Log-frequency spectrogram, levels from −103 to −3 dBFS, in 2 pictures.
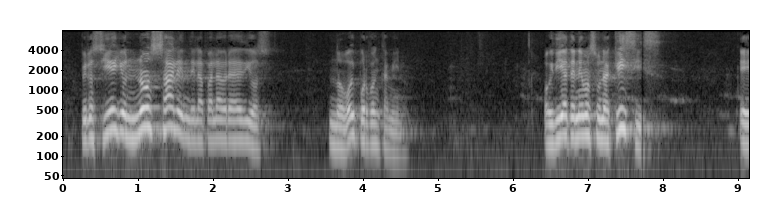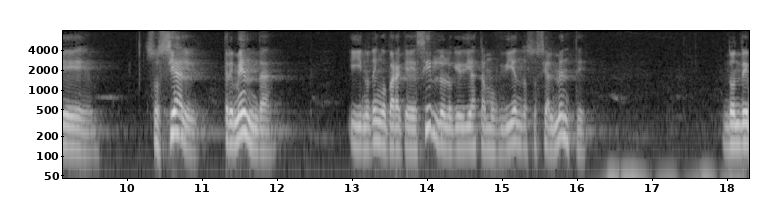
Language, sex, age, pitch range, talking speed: Spanish, male, 40-59, 155-230 Hz, 120 wpm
